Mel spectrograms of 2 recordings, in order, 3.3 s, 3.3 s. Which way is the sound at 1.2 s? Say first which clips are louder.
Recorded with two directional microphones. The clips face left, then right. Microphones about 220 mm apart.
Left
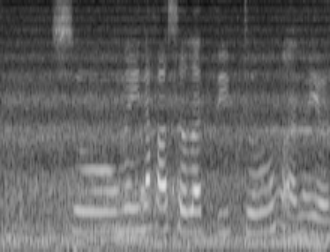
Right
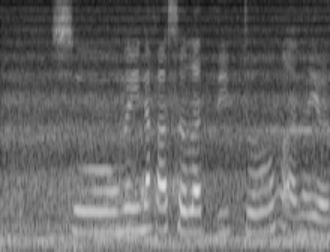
Right 1 dB; 20° right (ahead or behind).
